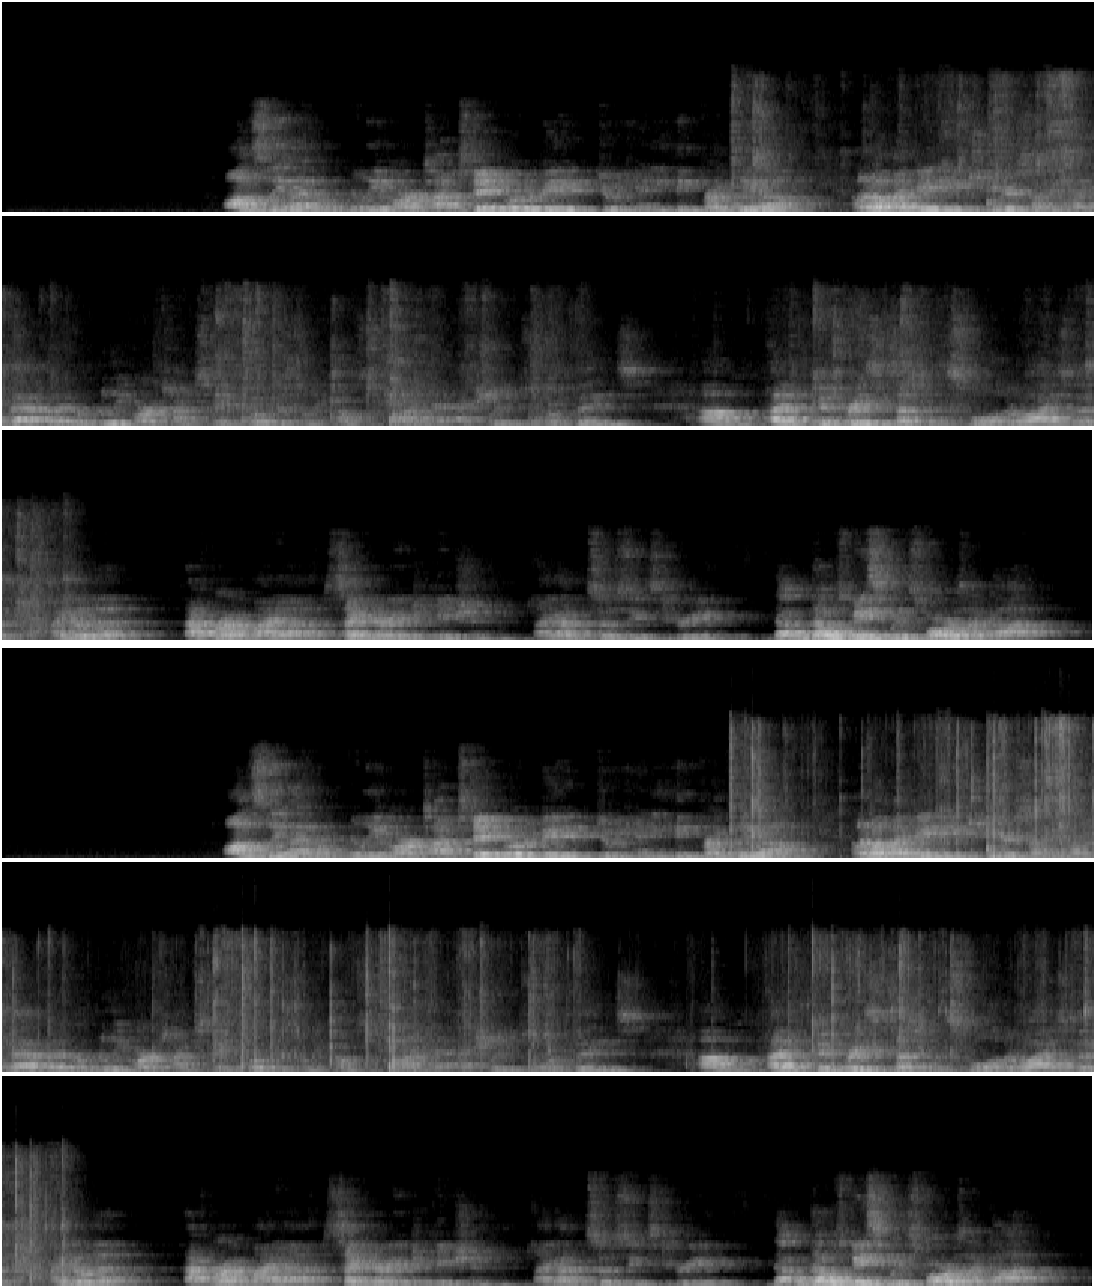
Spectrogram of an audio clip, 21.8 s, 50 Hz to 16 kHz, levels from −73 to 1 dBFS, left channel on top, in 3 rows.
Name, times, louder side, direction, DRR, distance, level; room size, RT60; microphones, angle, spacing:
voice 1, 1.5-15.3 15.8-21.5, equal, 30° right, -9 dB, 1.4 m, -29 dB
sound 1, 4.8-15.0, right 4 dB, 75° right, 0.4 m, -39 dB
3.4 x 3.1 x 2.4 m, 0.91 s
head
